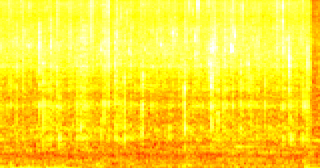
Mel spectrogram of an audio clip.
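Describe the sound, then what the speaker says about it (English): Fried tofu puffs lightly pan frying in a pan, with a close, steady sizzle and crackle and some stirring, with no talk. "Prepare some fried tofu or pink curd if you like to call it. I will normally lightly pan fry them."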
